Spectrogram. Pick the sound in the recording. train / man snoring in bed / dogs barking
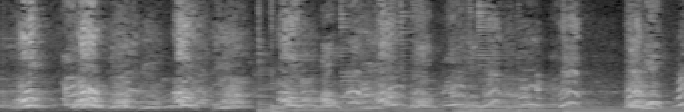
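dogs barking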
